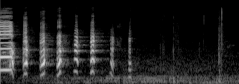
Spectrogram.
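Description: A cockatoo squawks in quick bursts close by.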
